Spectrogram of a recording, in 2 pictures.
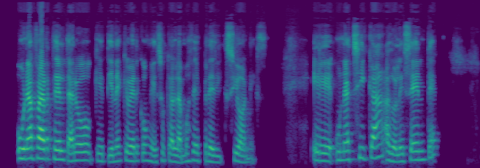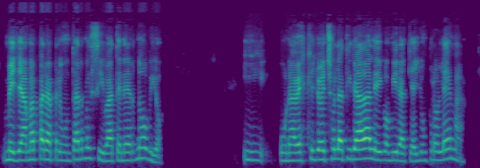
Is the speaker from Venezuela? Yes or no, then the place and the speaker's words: yes; Venezuela; no sé si se habrán dado cuenta por el acento, yo vivía en Venezuela, nací en Venezuela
